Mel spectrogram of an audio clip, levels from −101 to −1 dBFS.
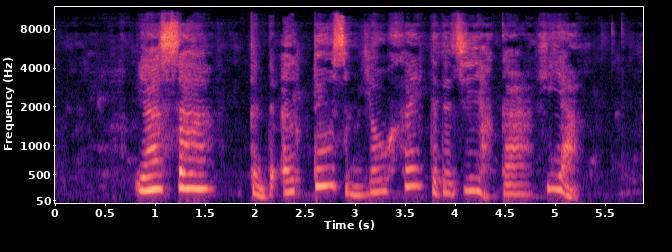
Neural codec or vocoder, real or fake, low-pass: vocoder, 44.1 kHz, 128 mel bands, Pupu-Vocoder; fake; 10.8 kHz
